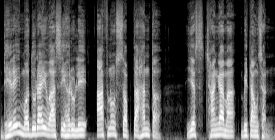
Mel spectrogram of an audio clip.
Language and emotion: Nepali, neutral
